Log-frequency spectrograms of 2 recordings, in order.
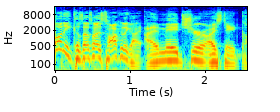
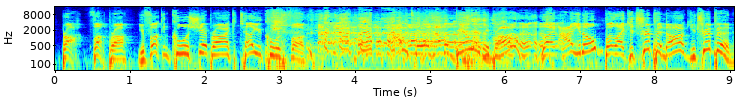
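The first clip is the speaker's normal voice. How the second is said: higher, louder mock bro voice, laughing through it; lightly hammed-up chill bro on the phone; mocking the casual rental guy, bro-speak; dudebro impression; 8 semitones higher, 3 dB louder than usual. Imitating the unprofessional U-Haul guy.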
